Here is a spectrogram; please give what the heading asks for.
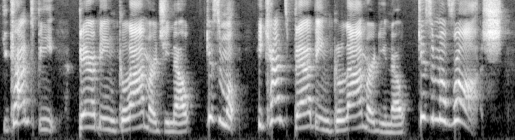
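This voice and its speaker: A woman voicing a smug, cheerful gentleman. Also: a little high, very animated, measured pace. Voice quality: dreadfully cheerful.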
